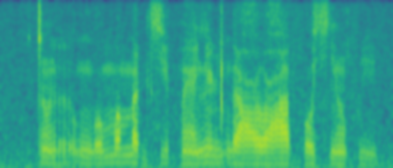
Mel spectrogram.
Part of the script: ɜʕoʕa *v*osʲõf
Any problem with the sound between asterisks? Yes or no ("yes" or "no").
yes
